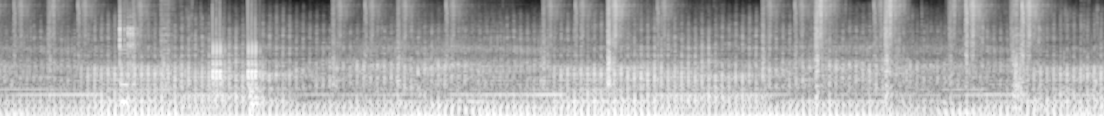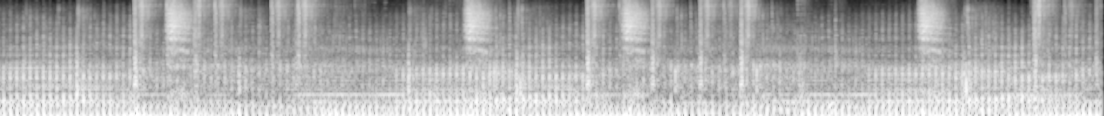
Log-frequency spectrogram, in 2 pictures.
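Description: Footsteps crunch over rubble and thud on wooden planks at a steady walking pace.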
